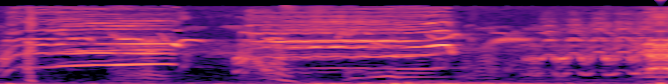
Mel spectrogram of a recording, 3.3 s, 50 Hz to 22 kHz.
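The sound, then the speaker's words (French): A pig squeals shrilly and repeatedly, its high, wavering cries rising and falling almost without pause over a low rumbling background as it struggles while someone tries to plug an RJ-45 network connector into its back. “regarde consterné l'elfe essayer de planter un RJ-45 dans le dos d'un cochon qui se débat.”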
